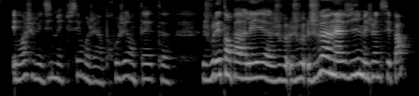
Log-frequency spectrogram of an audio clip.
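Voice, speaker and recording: Against noticeable background noise, a woman talks at a fairly high pitch with fairly even intonation. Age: 30s. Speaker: parenting influencer. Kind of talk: casual interview. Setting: home. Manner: halting.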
